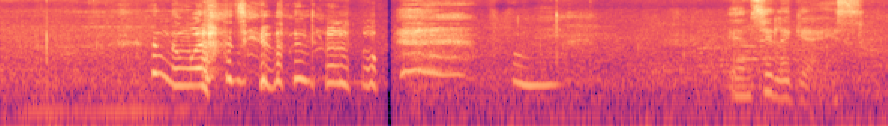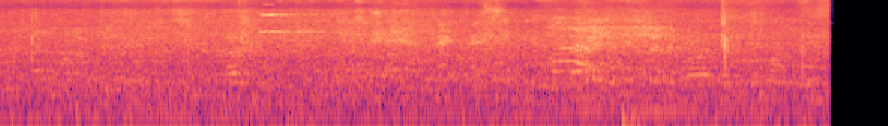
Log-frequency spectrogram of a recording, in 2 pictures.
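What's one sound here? A middle-aged woman talks with animation close to a phone microphone.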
